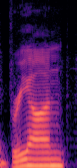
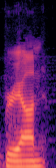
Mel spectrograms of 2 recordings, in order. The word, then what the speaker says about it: Brion: I feel like, I'm not sure if it's Brian or Brion here. It looks like actually this person in chat is saying the pronunciation is likely Brion. Okay, got it. Okay. So we'll call it Brion.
